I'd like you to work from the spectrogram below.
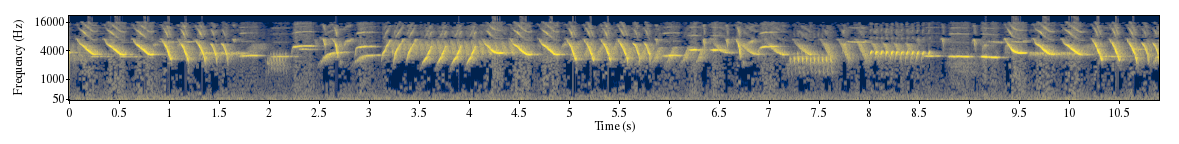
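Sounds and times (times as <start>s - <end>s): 
canary song with quick chopped trills and long high whistles: 0.0s - 10.8s.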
